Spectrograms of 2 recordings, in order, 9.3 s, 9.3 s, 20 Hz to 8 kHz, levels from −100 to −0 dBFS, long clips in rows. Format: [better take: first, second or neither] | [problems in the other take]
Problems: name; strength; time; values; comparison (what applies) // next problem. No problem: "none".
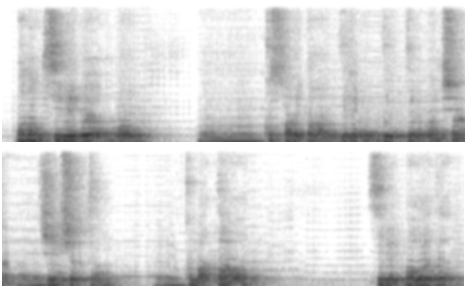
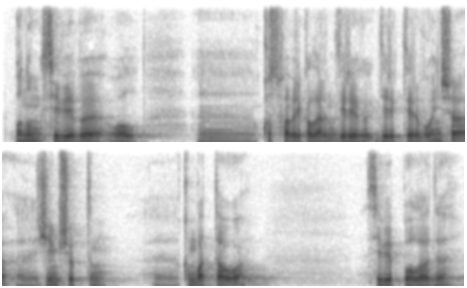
second | noise reduction (neural separator model SepFormer DNS4)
